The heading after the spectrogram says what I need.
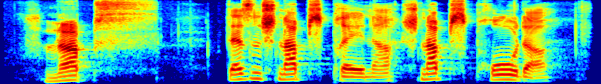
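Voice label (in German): "schnabbs", wittlicher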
